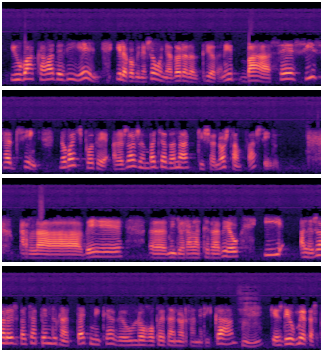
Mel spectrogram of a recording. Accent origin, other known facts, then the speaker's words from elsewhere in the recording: Lleida, Catalonia, Spain; tenia 18 anys, a Lleida, jo sóc de Lleida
